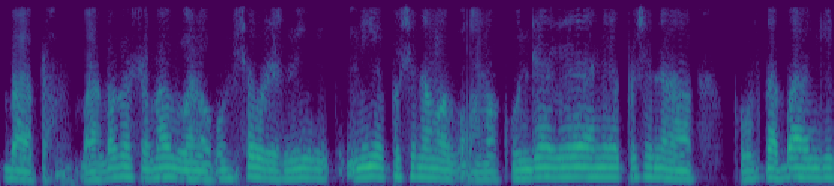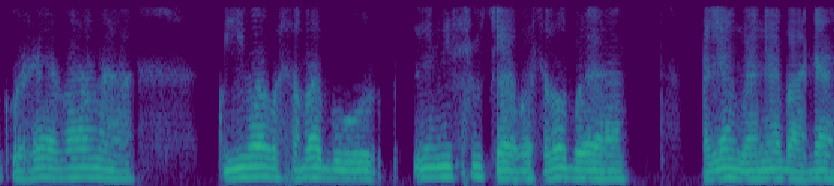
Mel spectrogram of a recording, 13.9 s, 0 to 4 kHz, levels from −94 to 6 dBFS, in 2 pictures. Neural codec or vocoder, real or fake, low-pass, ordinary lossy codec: codec, 16 kHz, 2 kbps, FreqCodec, smaller model; fake; 3.6 kHz; none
